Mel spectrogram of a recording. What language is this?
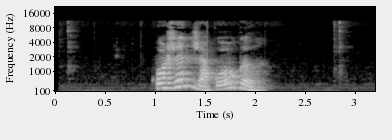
Mari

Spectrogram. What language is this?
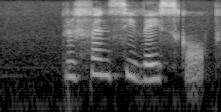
Afrikaans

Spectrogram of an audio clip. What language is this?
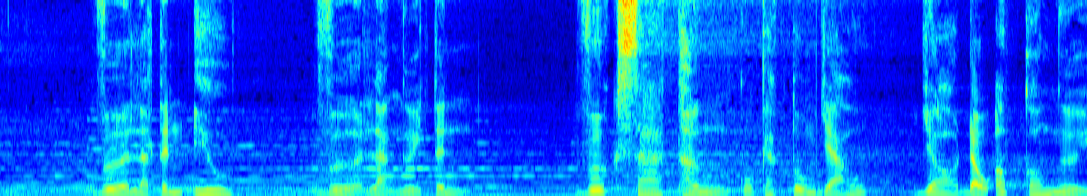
Vietnamese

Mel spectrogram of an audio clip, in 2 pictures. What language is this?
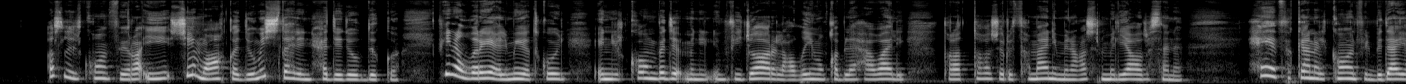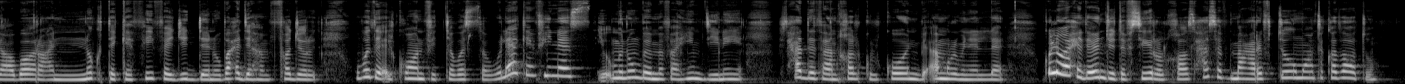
Baharna Arabic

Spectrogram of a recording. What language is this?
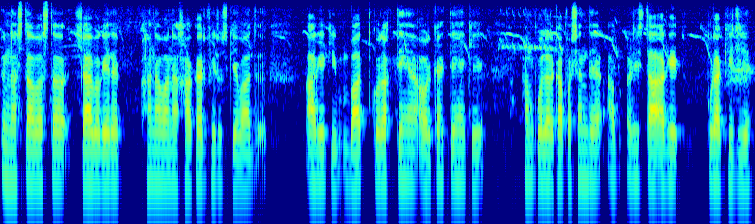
Urdu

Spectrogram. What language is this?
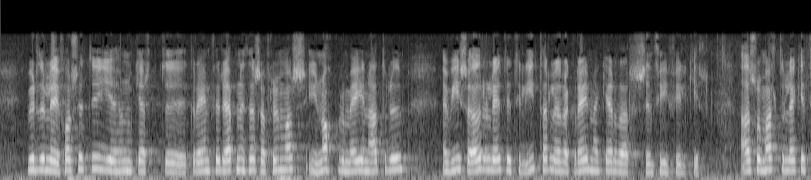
Icelandic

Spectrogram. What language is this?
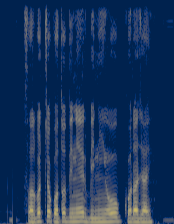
Bangla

